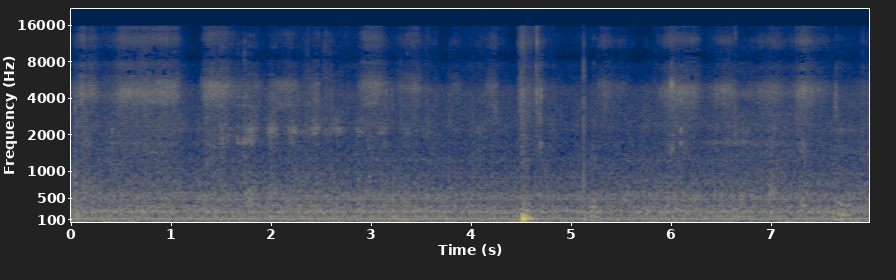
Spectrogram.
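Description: A man chewing a mouthful of raw onion: soft, irregular crunching and wet mouth sounds. About halfway through comes a single loud thump.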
